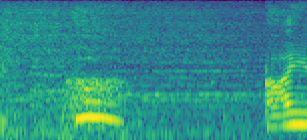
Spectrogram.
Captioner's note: gasp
